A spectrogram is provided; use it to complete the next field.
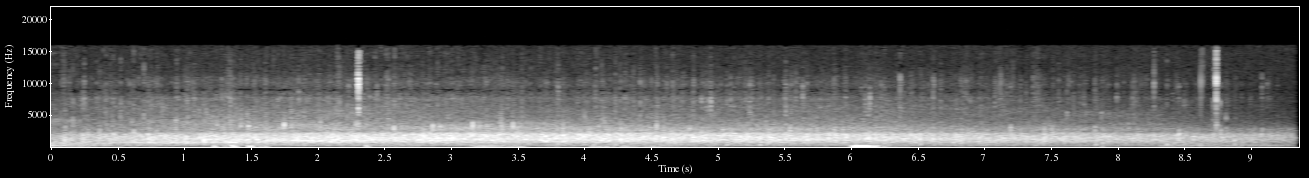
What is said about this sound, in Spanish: Dale un fuerte aplauso al Rey.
